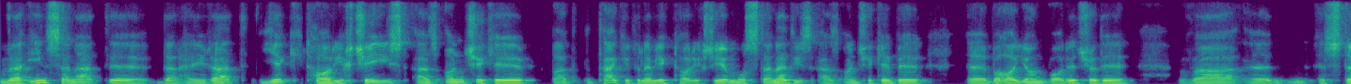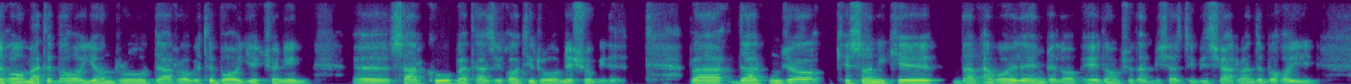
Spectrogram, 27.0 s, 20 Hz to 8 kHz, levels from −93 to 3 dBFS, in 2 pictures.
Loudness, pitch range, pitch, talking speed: -20 LUFS, 110-135 Hz, 120 Hz, 120 wpm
